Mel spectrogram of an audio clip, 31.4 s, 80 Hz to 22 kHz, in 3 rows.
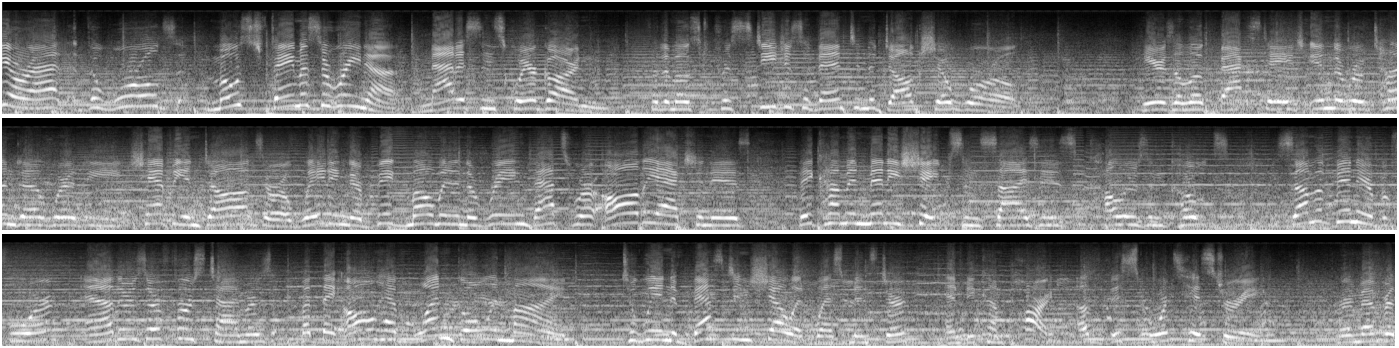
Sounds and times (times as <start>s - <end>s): Speech: 0.0s - 7.6s, 8.6s - 30.4s, 31.0s - 31.3s
Music: 0.0s - 31.3s.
